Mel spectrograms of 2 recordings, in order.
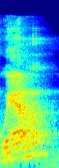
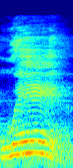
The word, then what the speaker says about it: where: Bukan where ya bacanya, tapi where. Ya R-nya nggak terlalu dibaca gitu.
